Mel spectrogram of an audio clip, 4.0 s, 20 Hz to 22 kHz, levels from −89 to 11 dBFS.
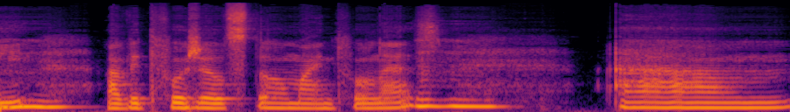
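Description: It's a short speech clip with crude rate conversion running all the way through. Samples seem to have been dropped, not filtered, which fits a 48 kHz to 44.1 kHz change. That leaves an inharmonic gritty fizz riding on the louder, brighter parts, sitting roughly 25 dB under the speech.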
